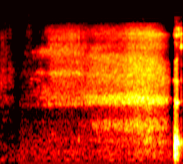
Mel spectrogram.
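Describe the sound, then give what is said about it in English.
A woman clears her throat: a soft, breathy rush of air builds for about a second, then ends in one short, sharp burst. “I think she cleared the throat.”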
